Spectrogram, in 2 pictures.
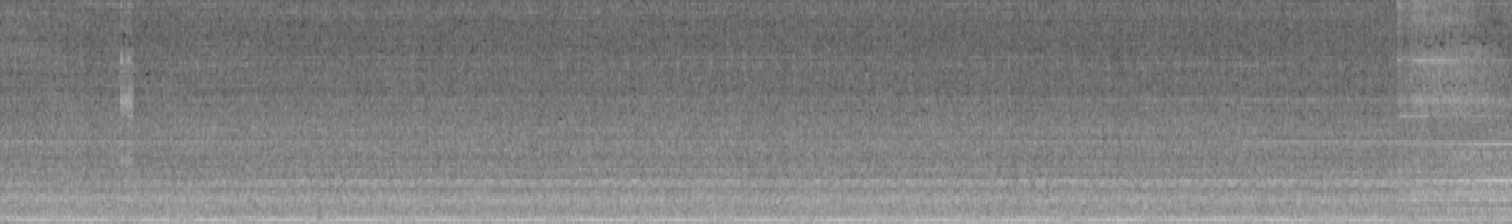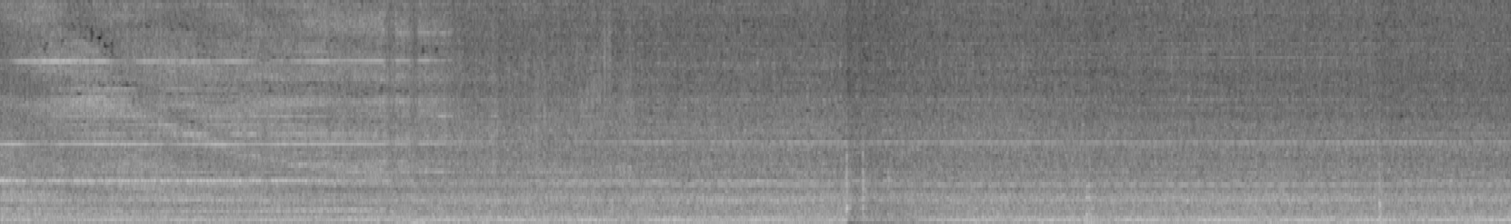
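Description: Band saw running steadily with a regular pulsing hum while its blade cuts through a plywood board. The cutting gets louder and harsher for a few seconds in the middle, and there is a single knock about two-thirds of the way through.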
